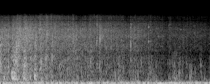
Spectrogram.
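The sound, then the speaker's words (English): An earthquake shakes the ground, producing a continuous low rumble with a harsh, noisy roar. It stays loud and steady throughout, with no distinct individual impacts. “No, what you're hearing is the ground literally shaking. It's a natural phenomenon called an earthquake. It's just a low rumble right now”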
